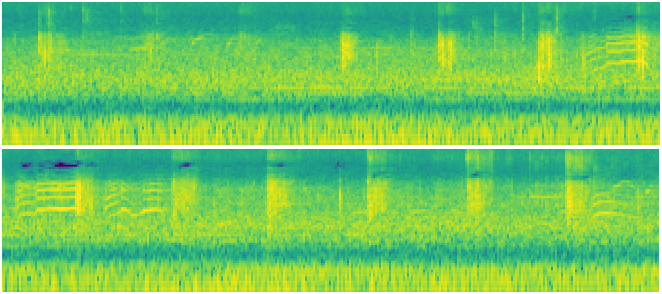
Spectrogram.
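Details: On a sunny Friday at Hermann Park, Houston, Texas, USA, a pair of laughing gulls calls to each other with a short burst of nasal, laughing notes, several quick arched yelps in a row, over a steady low rumble of wind or engine noise.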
